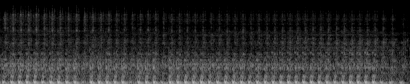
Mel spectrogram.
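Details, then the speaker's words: 1968 BSA single motorcycle after new carburetor and idle-screw and mixture adjustment: crisp, even thumping at idle, about ten beats a second, steady and regular with no misses; idling healthily. "let give it a BP sounds pretty good that sounds much better"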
